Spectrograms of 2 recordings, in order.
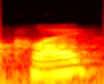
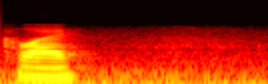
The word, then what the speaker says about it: Klee: about the artist Paul clay it looks like CLE but it's pronounced clay uh Paul Clay is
